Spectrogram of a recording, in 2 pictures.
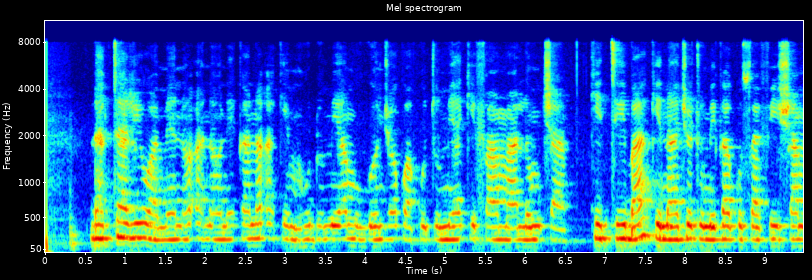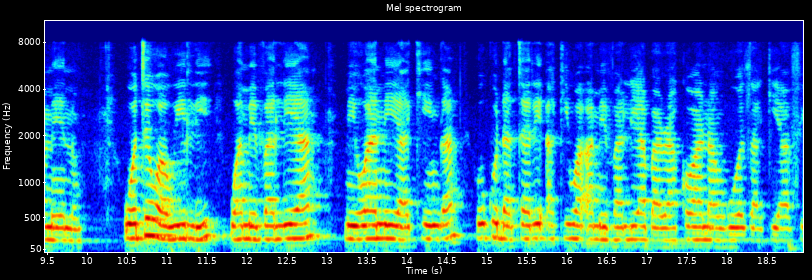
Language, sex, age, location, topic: Swahili, female, 18-24, Nakuru, health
